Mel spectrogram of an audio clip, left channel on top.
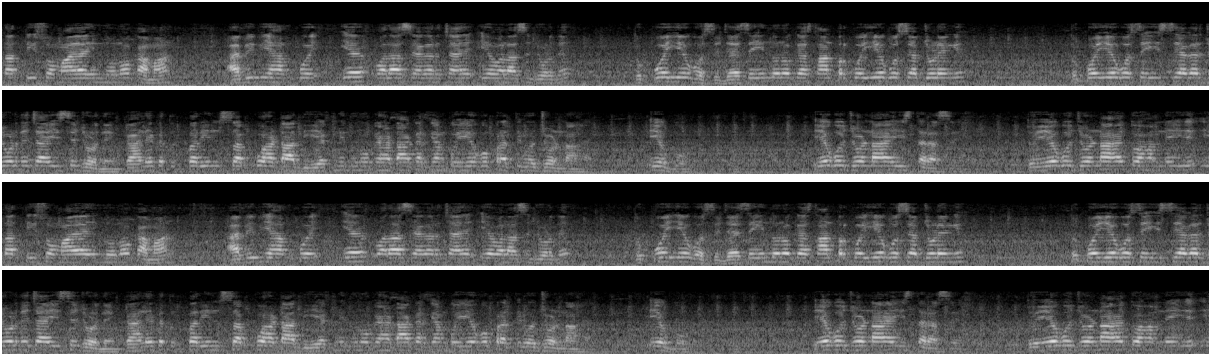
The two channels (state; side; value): normal; both; correlation 0.70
